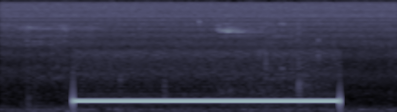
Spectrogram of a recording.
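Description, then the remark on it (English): A single steady electronic ringing tone from an outgoing phone call, one flat two-second burst, clear and fairly loud over quiet background hum, with no one talking. “Hear it ringing, you got it? Aye, it's ringing.”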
